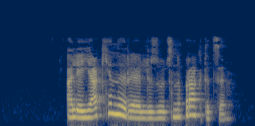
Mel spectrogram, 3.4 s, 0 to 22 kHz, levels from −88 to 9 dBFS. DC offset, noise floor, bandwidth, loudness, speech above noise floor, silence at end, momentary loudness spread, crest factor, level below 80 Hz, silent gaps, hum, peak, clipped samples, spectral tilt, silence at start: under 0.1%; -77 dBFS; 7.6 kHz; -18 LUFS; 60 dB; 0.35 s; 14 LU; 18 dB; -62 dBFS; none; none; -2 dBFS; under 0.1%; -7 dB/octave; 0.9 s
